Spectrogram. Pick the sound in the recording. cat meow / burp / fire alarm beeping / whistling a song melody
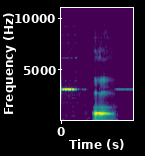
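fire alarm beeping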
